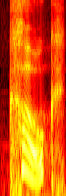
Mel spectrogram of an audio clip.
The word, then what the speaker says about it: Koch: this woman named Elizabeth Koch and not from Coca-Cola but pronounced the same way her daddy is worth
